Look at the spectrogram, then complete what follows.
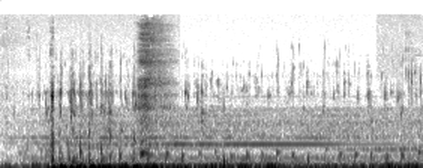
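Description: A single splash of a person jumping into water bursts out about halfway in, trailed by bubbling, muffled underwater gurgles and a low rumble that continues at moderate loudness to the end.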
